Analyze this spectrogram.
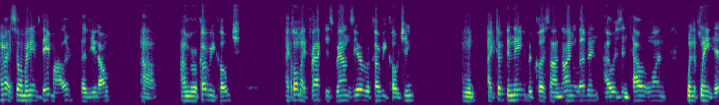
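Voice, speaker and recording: A man with a Brooklyn accent speaks at a moderate pace in a fairly high pitch, his intonation fairly even, broken by long, frequent pauses. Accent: New York (Brooklyn). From New York City (Brooklyn). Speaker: recovery coach. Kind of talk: interview testimony.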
